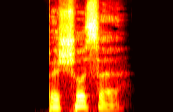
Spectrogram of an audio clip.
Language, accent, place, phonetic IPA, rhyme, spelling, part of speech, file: German, Germany, Berlin, [bəˈʃʊsə], -ʊsə, Beschusse, noun, De-Beschusse.ogg
- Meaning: dative of Beschuss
